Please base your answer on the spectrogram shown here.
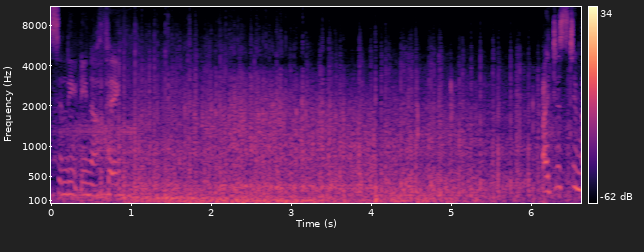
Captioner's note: explosions thundering and popping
